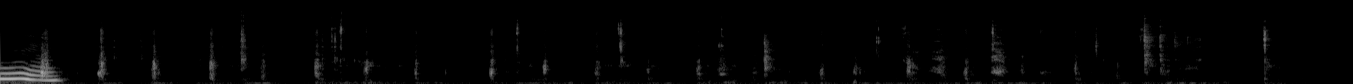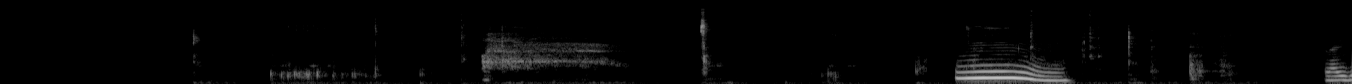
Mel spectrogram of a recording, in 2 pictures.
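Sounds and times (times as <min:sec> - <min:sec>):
person chewing with wet smacks: 0:00.4 - 0:12.9, 0:22.6 - 0:23.0, 0:23.8 - 0:25.9.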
